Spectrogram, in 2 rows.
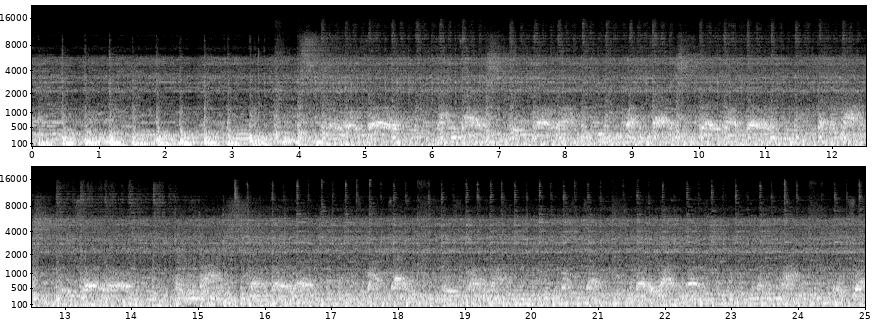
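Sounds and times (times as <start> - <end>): distorted electric guitars: 0.0 - 25.0
fast drum kit: 0.0 - 25.0.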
